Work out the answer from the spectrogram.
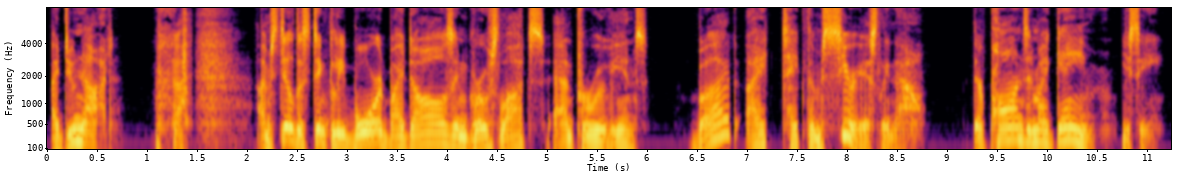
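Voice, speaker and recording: Man voicing an excitable young dreamer, pitched high. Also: slow, no echo, studio quality, exaggerated voice. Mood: earnest, enthusiastic. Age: young adult. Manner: animated, emphatic, analytical, self-satisfied. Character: excitable young dreamer, eager, earnest, obsessed with house plans. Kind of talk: acted audiobook dialogue.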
